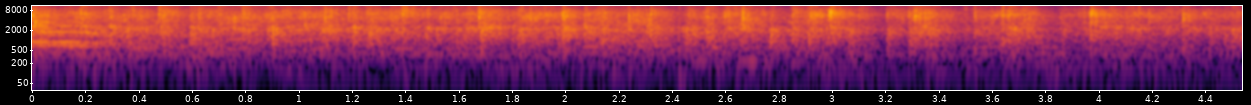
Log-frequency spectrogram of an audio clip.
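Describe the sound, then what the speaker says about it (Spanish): A church congregation breaks into sustained applause, many hands clapping together in a dense wash, with a brief exclamation from a voice partway through. "Den un aplauso al Señor"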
